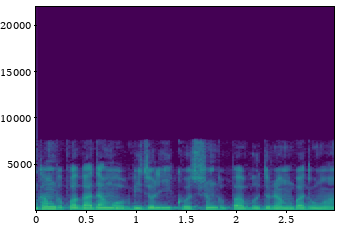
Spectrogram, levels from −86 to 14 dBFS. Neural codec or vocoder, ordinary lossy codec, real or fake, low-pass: codec, 16 kHz, 4.8 kbps, FACodec; none; fake; none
